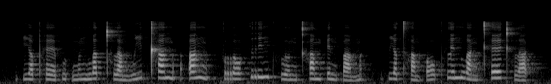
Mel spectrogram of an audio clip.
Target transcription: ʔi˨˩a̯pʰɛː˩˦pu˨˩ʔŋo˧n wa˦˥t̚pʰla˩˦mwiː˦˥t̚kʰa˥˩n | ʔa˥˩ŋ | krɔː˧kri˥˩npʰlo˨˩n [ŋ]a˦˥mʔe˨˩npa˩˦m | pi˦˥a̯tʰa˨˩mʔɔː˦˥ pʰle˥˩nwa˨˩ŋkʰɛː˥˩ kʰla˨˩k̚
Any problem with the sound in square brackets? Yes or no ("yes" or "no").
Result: yes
